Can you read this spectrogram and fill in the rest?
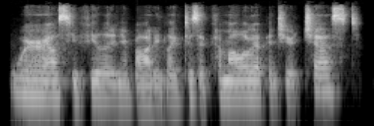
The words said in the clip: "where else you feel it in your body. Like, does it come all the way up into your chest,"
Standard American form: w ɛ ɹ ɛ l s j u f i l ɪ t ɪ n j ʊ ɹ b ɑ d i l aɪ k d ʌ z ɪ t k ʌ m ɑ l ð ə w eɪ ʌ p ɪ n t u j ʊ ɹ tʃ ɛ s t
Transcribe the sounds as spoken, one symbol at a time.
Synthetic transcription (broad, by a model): w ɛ ɹ ɛ l s j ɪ f i l ɪ t ɪ n j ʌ ɹ b ɑ d i l aɪ k d ʌ z ɪ t k ʌ m ɑ l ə w eɪ ʌ p ɪ n t u j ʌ ɹ tʃ ɛ s t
